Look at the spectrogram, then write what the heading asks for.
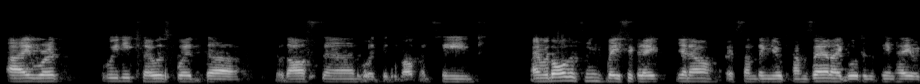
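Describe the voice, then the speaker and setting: A man's voice: medium pitch, creaky, no echo, highs cut off. A man on a company team, introducing himself in a casual, enthusiastic way on a video call, often repeating words. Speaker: team member.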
